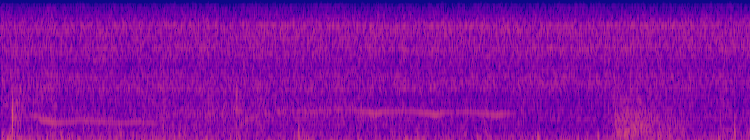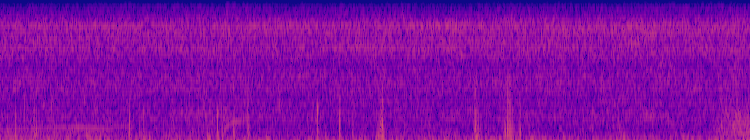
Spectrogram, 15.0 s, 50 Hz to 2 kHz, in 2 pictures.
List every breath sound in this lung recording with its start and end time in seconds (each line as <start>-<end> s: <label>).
0.10-1.60 s: wheeze
2.26-5.22 s: wheeze
6.00-7.08 s: inhalation
7.12-8.99 s: wheeze
9.62-10.08 s: wheeze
